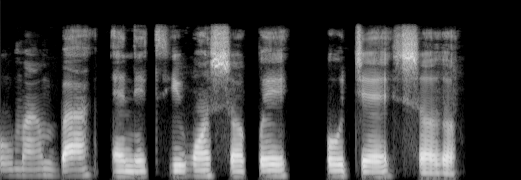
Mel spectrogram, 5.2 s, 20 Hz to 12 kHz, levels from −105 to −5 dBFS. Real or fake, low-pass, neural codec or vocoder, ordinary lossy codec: real; 7.2 kHz; none; none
